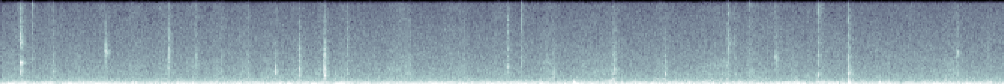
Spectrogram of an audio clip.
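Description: A sponge dabs softly and repeatedly on a board.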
